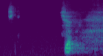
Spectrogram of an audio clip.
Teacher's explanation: Dari tengah-tengah lidah, dan dia nggak ada udara yang keluar.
